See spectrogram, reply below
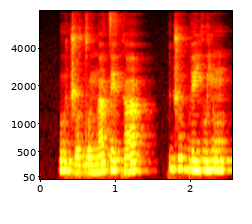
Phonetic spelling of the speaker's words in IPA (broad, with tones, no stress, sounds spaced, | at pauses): u˧ d͡ʒ o˨ d o˨ n ã˨˦ t e˦˨ k ã˨˦ | d͡ʒ u˦ b e˧ j u˧ j ũ˧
